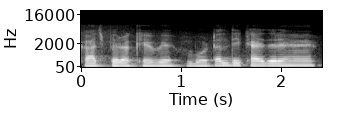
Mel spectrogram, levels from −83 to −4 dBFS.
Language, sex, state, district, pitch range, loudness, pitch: Hindi, male, Jharkhand, Garhwa, 125-150 Hz, -15 LUFS, 135 Hz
